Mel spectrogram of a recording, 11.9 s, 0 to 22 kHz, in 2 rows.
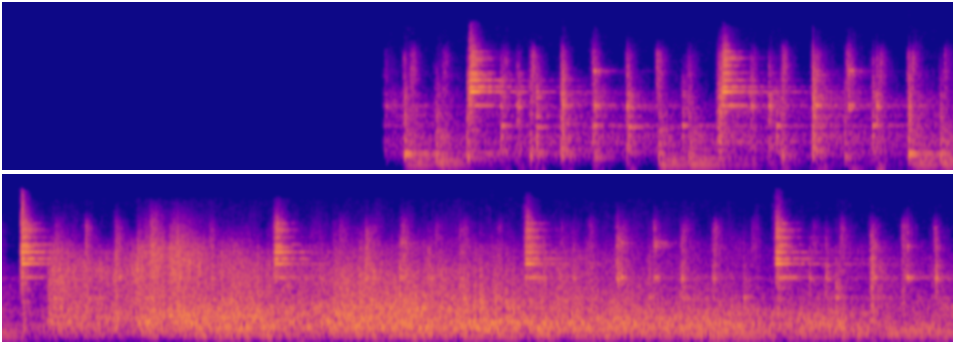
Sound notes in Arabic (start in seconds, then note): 2.6 موسيقى إيقاعية; 6.2 صوت الرعد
